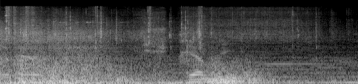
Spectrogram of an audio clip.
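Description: An explosion booms and roars loudly.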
